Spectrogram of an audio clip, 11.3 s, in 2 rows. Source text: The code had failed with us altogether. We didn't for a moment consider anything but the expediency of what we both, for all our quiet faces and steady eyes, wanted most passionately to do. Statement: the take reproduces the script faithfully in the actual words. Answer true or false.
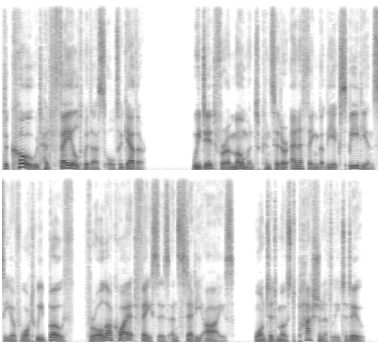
false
